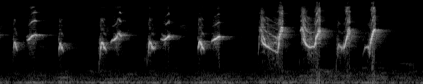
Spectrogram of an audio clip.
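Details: Long-tailed shrike singing as a tutor recording for other birds: short rising whistled chirps in pairs, then louder sweeping up-and-down notes near the end, with a quiet hum underneath.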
